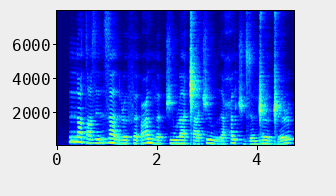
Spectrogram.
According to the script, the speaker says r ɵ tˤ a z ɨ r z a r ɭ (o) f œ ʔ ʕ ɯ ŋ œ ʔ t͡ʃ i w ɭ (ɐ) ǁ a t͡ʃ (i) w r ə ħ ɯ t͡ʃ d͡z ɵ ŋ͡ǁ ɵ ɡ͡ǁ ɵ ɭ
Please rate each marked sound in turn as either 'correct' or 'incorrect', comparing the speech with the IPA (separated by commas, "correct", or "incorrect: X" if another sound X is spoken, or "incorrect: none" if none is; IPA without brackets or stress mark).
incorrect: ɵ, incorrect: a, incorrect: ɨ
